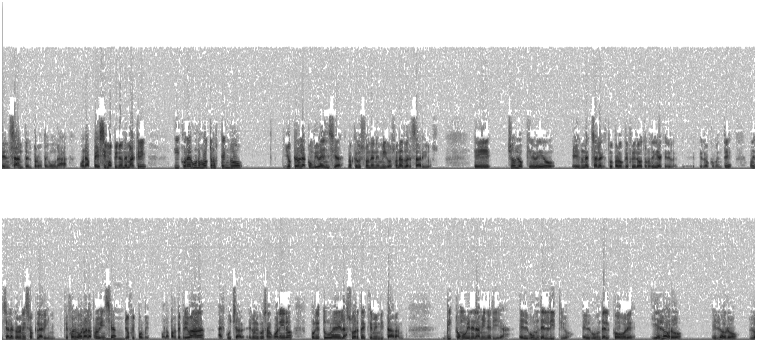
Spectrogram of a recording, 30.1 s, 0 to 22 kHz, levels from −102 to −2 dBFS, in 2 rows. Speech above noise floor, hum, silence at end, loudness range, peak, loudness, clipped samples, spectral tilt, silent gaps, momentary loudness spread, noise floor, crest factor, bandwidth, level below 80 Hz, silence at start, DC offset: 31 dB; none; 0 s; 3 LU; -2 dBFS; -21 LUFS; under 0.1%; -4.5 dB/octave; none; 12 LU; -52 dBFS; 20 dB; 16 kHz; -56 dBFS; 0 s; 0.7%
